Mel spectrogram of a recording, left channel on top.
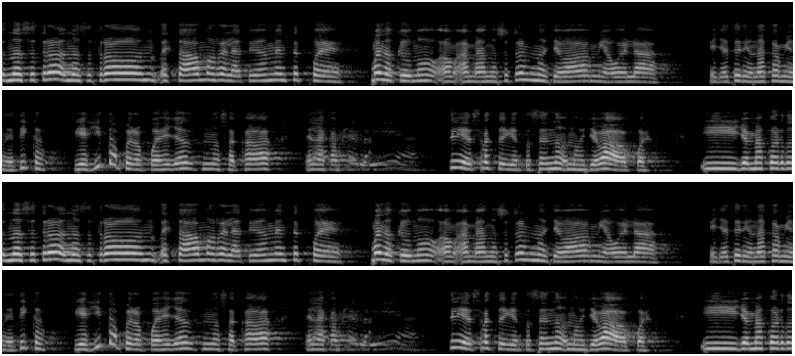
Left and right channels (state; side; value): identical; both; correlation 1.00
